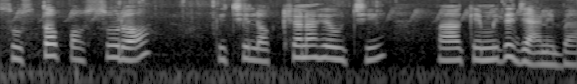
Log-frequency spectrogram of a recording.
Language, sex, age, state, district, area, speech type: Odia, female, 18-30, Odisha, Kendrapara, urban, spontaneous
